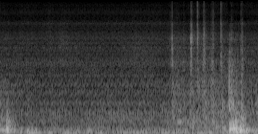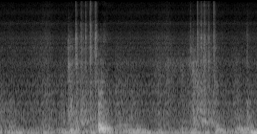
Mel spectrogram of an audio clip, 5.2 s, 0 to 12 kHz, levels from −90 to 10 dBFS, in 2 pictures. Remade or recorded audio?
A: remade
